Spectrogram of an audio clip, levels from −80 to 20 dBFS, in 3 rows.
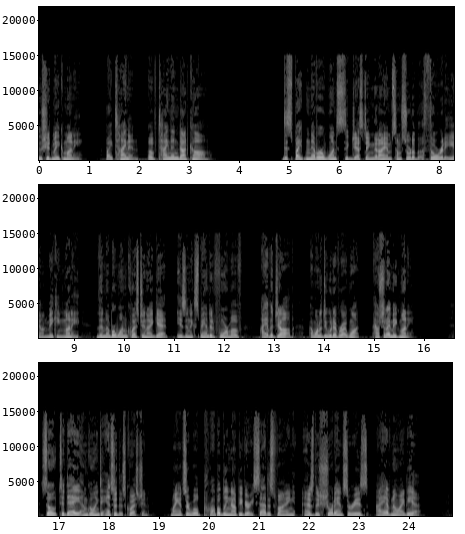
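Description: No technical fault can be heard anywhere in this speech recording. There is nothing at any point in the audio that calls for a fault to be described.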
